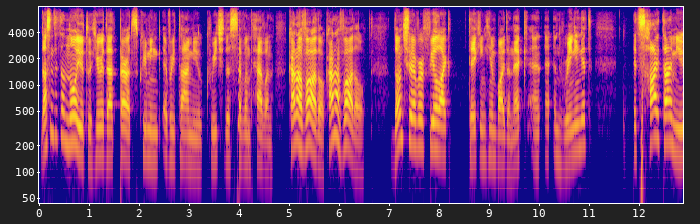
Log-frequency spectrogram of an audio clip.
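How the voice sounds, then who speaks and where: A man's voice: a little high, animated, normal speed, pushed and bright, dry recording, dull audio. A man reading the part of a bookish younger man who speaks in a dry, teasing way.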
